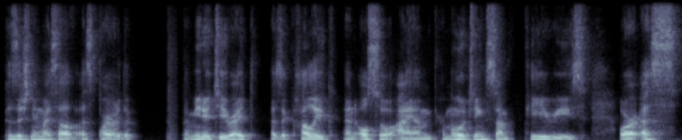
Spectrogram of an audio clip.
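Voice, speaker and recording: In a fairly low, somewhat mellow voice with fairly even intonation, a young man from Kazakhstan presents an academic guest talk over slides. His delivery is measured and thoughtful, packed with fillers, and he regularly checks in with tag questions.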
